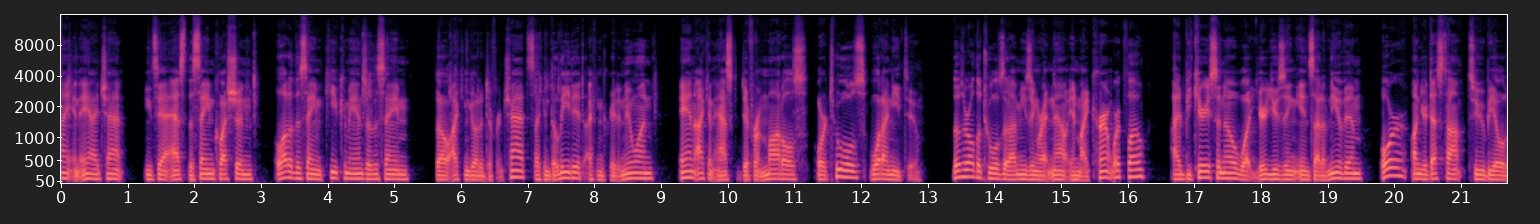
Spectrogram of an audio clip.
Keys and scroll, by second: 0.1 Return, 2.9 super+p, 4.0 Escape, 4.5 super+k, 5.8 Down, 6.0 Down, 6.2 Down, 6.4 Down, 7.1 Up, 8.9 Escape.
